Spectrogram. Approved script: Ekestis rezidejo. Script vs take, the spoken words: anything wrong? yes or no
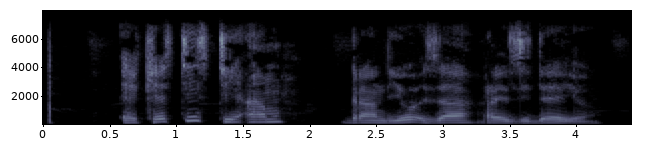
yes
